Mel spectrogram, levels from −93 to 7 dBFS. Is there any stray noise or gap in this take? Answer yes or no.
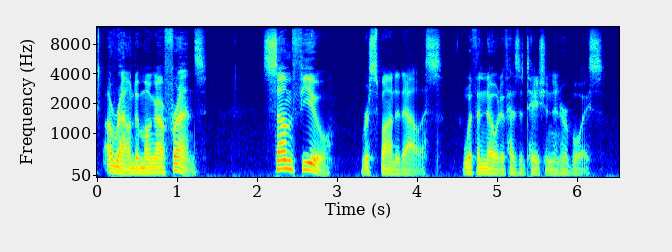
no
